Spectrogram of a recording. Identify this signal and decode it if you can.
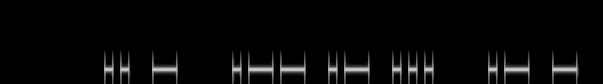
Morse code, heard as a keyed tone, about 15 wpm, 700 Hz. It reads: IT WAS AT
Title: Sentences from Top 1500 Words 15wpm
